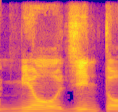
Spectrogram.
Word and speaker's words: 明神: 明神って何と思った方たくさんいらっしゃると思うんですが、字で書くとですね、名前の名という字ですね。えー、それに神様と書いて、明神と読むわけでございます。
